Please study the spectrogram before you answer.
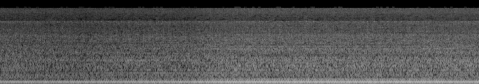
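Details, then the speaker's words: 2013 Subaru Outback 2.5L petrol, started after serpentine belt replacement: steady low idle rumble with an even puffing beat, about four pulses a second; exhaust leak noted. "Kind of exhaust leak, that's for sure."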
